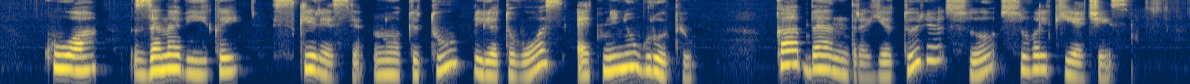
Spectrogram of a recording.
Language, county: Lithuanian, Marijampolė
